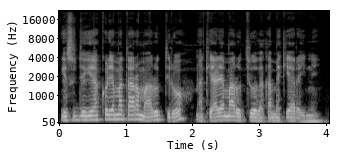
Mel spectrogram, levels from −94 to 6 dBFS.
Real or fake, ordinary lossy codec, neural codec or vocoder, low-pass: real; none; none; none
